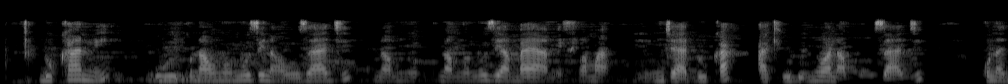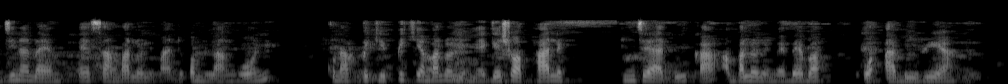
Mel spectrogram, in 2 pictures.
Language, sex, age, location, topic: Swahili, female, 18-24, Kisii, finance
